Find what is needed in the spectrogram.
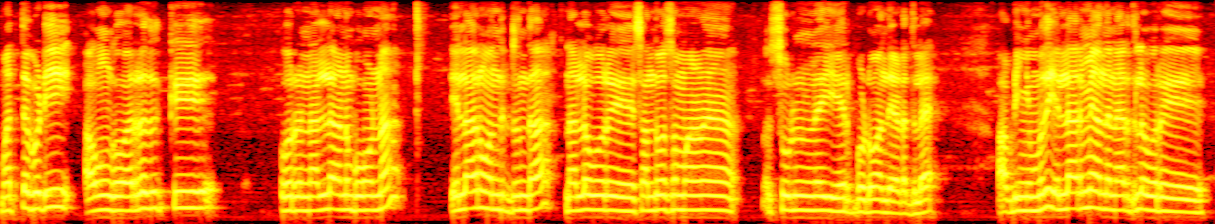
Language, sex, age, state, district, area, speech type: Tamil, male, 18-30, Tamil Nadu, Thoothukudi, rural, spontaneous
